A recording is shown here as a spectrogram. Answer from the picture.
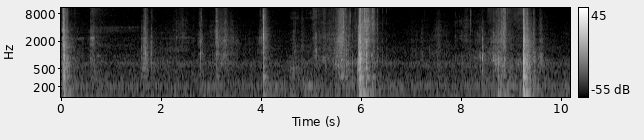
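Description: Hand-stitching and handling of leather: waxed thread drawn through punched holes in short rasping pulls, mixed with taps and rustles of the leather pieces. The two loudest pulls come about six and nine seconds in.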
